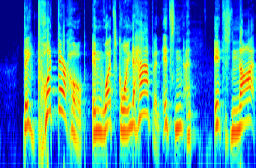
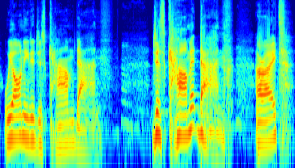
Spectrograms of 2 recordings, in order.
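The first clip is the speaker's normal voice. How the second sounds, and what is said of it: Put-on Pittsburgh Yinzer accent. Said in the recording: “In my best Yinzer accent”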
